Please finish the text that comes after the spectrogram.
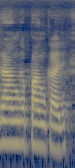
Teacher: हवा सिर्फ नाक से बाहर निकलती है और उच्चारण थोड़ा अधिक जोर से होता है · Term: अनुस्वार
